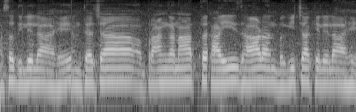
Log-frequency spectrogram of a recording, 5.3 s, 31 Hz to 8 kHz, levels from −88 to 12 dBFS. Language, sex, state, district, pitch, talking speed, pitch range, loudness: Marathi, male, Maharashtra, Nagpur, 135 Hz, 135 wpm, 130-140 Hz, -16 LUFS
